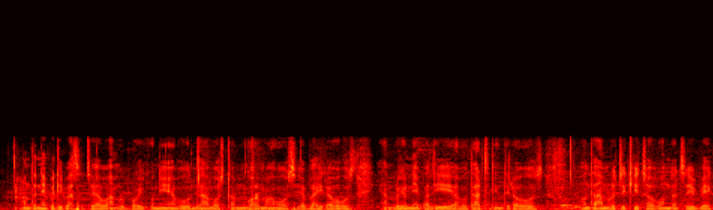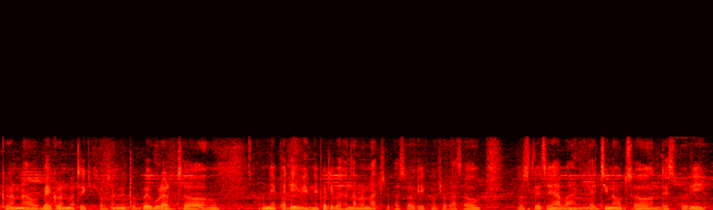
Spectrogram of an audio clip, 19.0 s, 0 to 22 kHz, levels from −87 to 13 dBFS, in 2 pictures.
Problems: constant background noise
